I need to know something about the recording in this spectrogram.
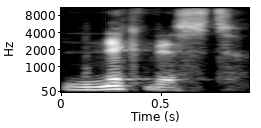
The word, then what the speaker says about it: Nyqvist: It's Sebastian Nyqvist.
